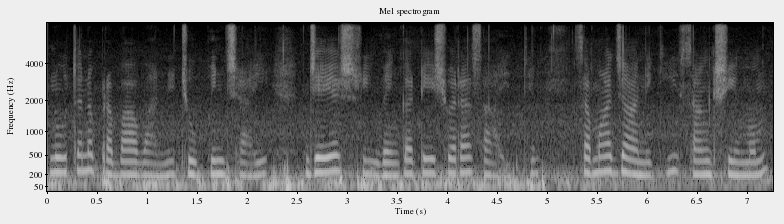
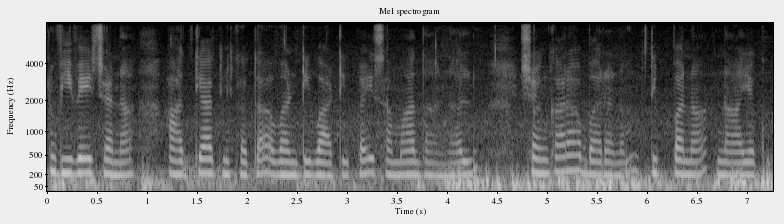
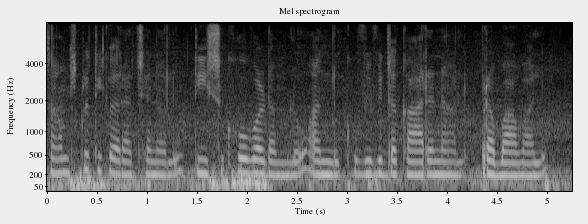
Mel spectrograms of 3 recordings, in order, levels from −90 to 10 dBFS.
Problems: none marked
